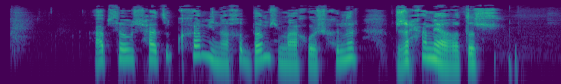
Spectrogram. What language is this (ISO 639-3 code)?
kbd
